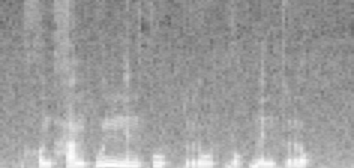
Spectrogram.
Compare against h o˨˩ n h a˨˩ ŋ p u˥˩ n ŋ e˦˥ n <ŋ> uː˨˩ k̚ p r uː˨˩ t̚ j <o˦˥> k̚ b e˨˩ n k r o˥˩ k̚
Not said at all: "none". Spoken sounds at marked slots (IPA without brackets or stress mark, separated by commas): k, o˦˥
